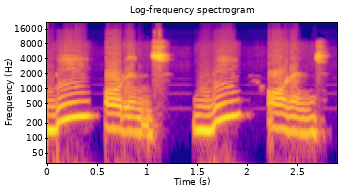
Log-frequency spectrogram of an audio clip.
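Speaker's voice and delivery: slow, careful "the" said as "dee" before orange; teacher's slow model of "the orange". Shown as a demonstration. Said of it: "इसे हम पढ़ेंगे the orange".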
